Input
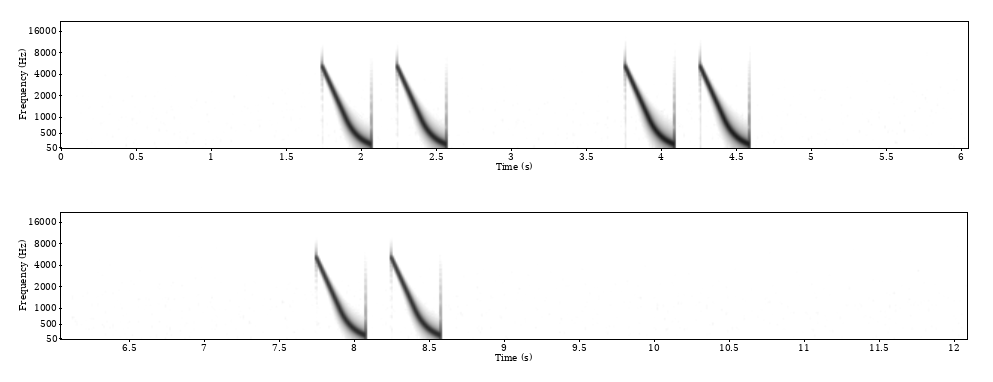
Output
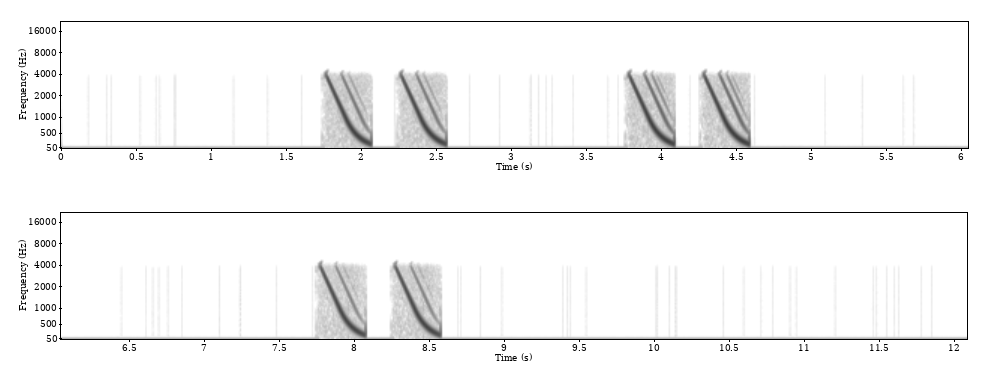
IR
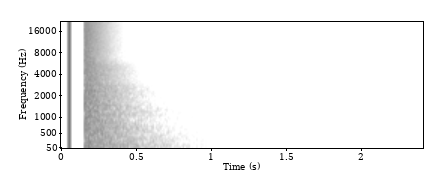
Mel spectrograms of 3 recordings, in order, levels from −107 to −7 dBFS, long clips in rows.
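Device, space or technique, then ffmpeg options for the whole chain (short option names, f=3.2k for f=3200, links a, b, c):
telephone: -af "highpass=280,lowpass=3.1k,asoftclip=type=tanh:threshold=-25.5dB,volume=-7dB" -ar 8000 -c:a pcm_alaw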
